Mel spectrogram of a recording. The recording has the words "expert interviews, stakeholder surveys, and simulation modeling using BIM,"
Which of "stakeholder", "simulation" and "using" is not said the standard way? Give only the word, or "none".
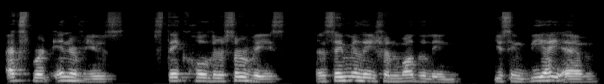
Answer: using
